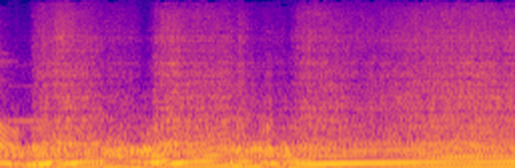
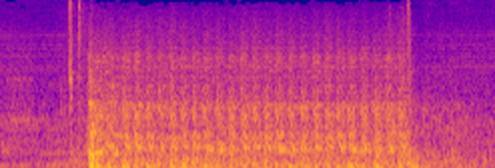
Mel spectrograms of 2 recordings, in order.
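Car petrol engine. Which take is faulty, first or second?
second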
